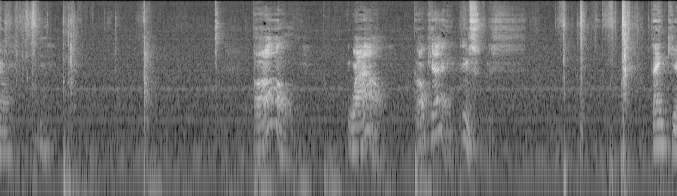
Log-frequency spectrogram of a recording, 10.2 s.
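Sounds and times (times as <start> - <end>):
tarot cards being shuffled: 0.1 - 2.3, 8.3 - 9.8
speech: 5.3 - 7.5, 9.8 - 10.1
tarot card snaps: 8.4 - 9.7.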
